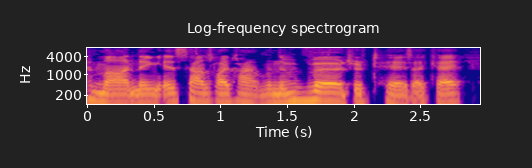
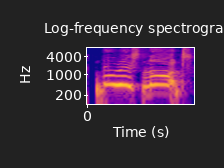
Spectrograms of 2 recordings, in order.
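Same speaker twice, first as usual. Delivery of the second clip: outraged no; 8 dB louder than usual. Real, not acted. Angry rebuttal.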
